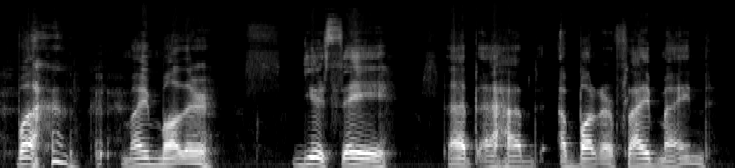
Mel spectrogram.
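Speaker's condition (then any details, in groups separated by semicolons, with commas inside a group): Friedreich's ataxia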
